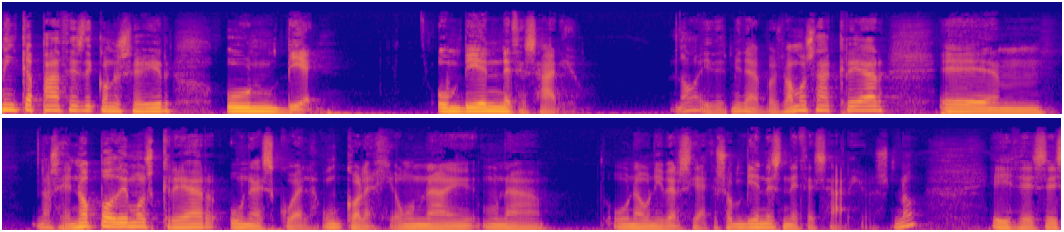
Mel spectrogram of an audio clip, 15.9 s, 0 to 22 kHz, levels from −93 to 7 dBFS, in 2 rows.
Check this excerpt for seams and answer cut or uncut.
uncut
